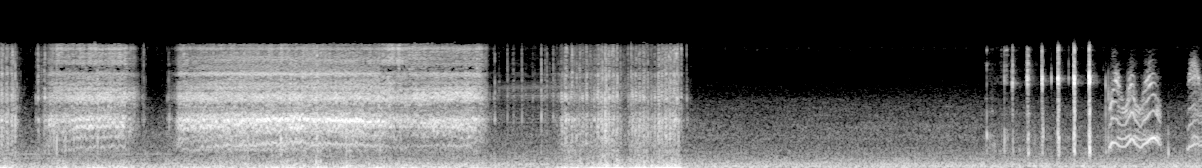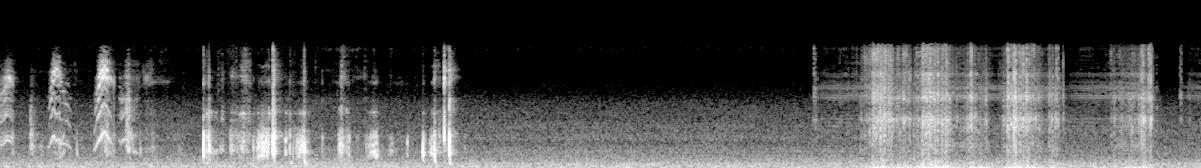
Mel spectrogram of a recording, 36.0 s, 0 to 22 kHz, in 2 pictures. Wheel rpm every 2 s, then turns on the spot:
30, 50, 70, 30, 20, 0, 0, 0, 0, 0, 0, 0, 0, 0, 0, 10, 10, 10.
6-10 32-34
